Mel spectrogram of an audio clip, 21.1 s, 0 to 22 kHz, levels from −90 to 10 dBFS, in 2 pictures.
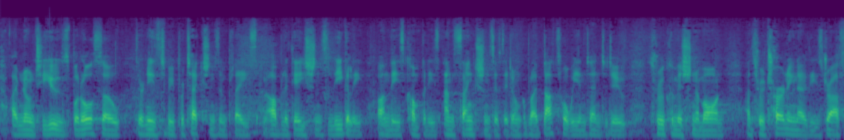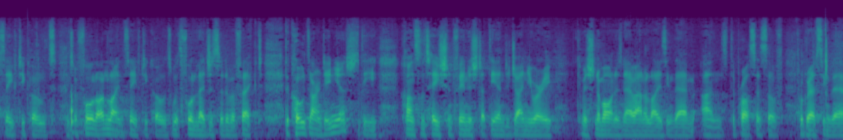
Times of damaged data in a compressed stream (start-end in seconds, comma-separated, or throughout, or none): none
